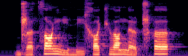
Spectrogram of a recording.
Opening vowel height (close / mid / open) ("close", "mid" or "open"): mid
